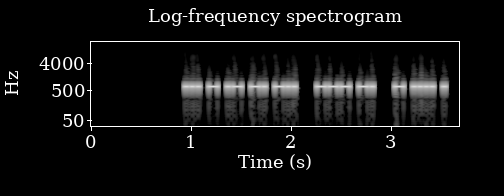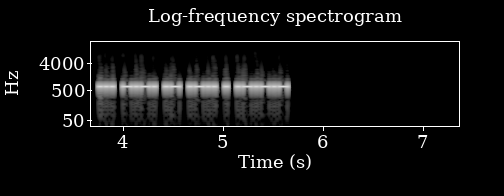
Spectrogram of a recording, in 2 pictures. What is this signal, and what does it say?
Morse code, heard as a keyed tone, about 40 wpm, 700 Hz. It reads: STAND ON THE SCALE.
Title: Sentences from Top 1000 Words - Review Part 5 - 40wpm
